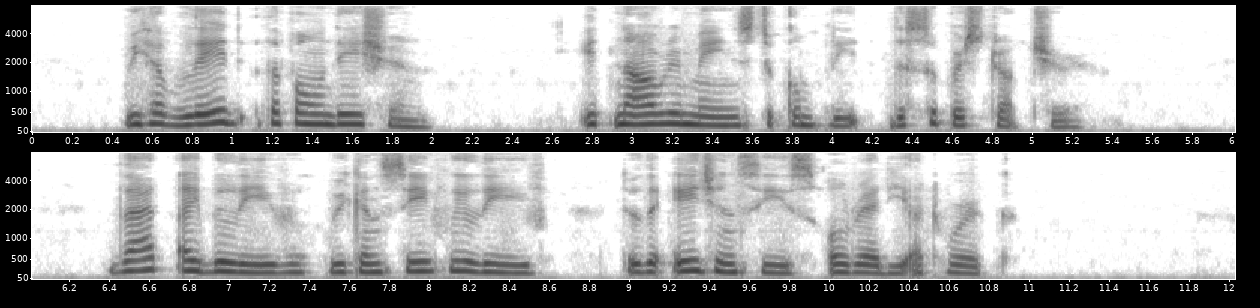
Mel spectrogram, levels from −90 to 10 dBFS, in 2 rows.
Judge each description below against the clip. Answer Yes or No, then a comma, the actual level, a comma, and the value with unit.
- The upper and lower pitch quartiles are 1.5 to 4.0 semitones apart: Yes, average, 3.1 semitones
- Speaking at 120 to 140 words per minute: Yes, slow, 135 wpm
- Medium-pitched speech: No, high, 200 Hz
